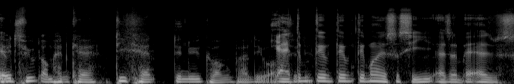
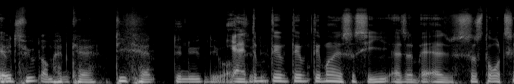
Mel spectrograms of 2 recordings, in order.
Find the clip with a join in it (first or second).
second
